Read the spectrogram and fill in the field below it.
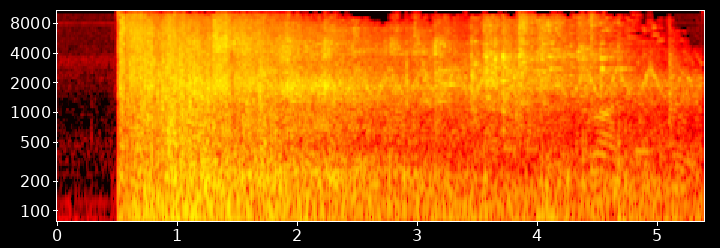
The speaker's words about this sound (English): let me play a little bit of the audio, and in just a few seconds, give you an idea of what people were experiencing on the ground as the meteor went overhead.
